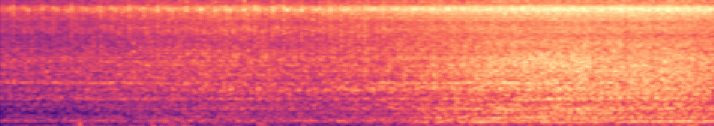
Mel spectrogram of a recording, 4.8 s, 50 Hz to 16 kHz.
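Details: 2006 Ford 5.4L 2V V8 revving; steady tapping knock about four times a second, most pronounced around 2300 rpm and louder with engine speed, confirmed as rod knock.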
